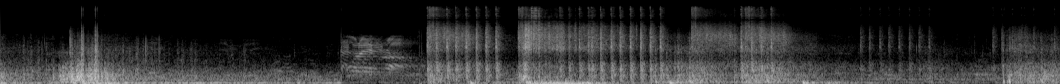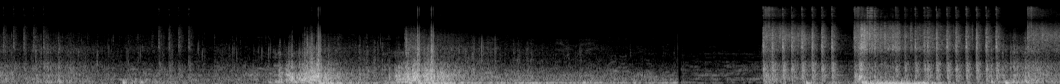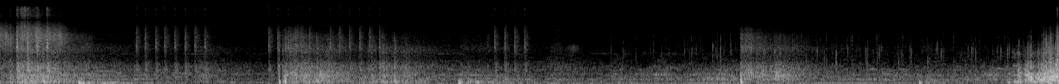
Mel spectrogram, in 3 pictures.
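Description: Two long bursts of rapid automatic gunfire, one about five seconds in and another just past the middle, with deep booming rumbles between them, as in a live-fire air-power demonstration.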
